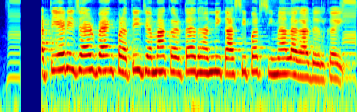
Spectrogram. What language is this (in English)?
Magahi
